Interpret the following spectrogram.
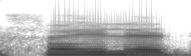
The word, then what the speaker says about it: failed: Have you ever failed an exam? No, I haven't. Thank you, boys. This is amazing. But this is what, Gadi? Failed. Failed. Okay. So please, the E is silent.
